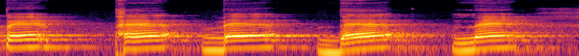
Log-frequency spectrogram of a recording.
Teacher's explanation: होठों के मिलने से इसका उच्चारण हो रहा है, ये ध्वनि प्रकट हो रही है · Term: ओष्ठ्य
